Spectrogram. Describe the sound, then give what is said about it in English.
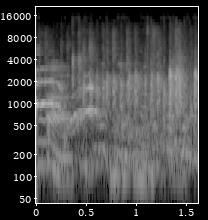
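A brief burst of audience clapping, dense and crowd-sized, mixed with scattered voices and cheers over it. “I will not entertain these people with the opportunities to clap further.”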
